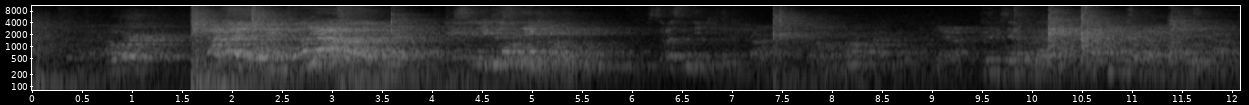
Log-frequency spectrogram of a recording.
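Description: Men call out and talk loudly in a large echoing hall.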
